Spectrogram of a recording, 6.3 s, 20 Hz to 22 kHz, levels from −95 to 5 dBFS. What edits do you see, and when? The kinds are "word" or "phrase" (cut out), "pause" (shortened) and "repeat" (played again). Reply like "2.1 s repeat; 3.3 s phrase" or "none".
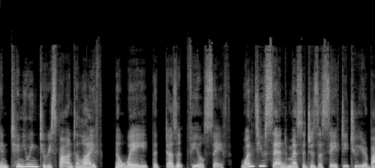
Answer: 1.9 s word; 3.9 s pause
